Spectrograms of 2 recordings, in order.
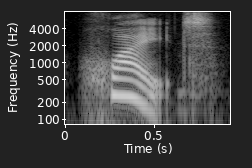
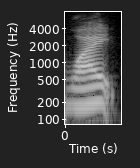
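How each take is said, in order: First: It is said in an imitated Midwestern accent. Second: It is said in a plain, ordinary accent.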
